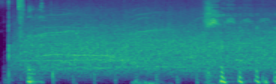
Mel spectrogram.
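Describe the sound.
A crowd gives a steady round of applause as a guest is brought on at a show, a dense, even wash of many hands clapping for several seconds, with a few voices faintly mixed into the noise.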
